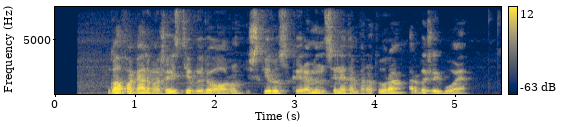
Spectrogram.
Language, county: Lithuanian, Vilnius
